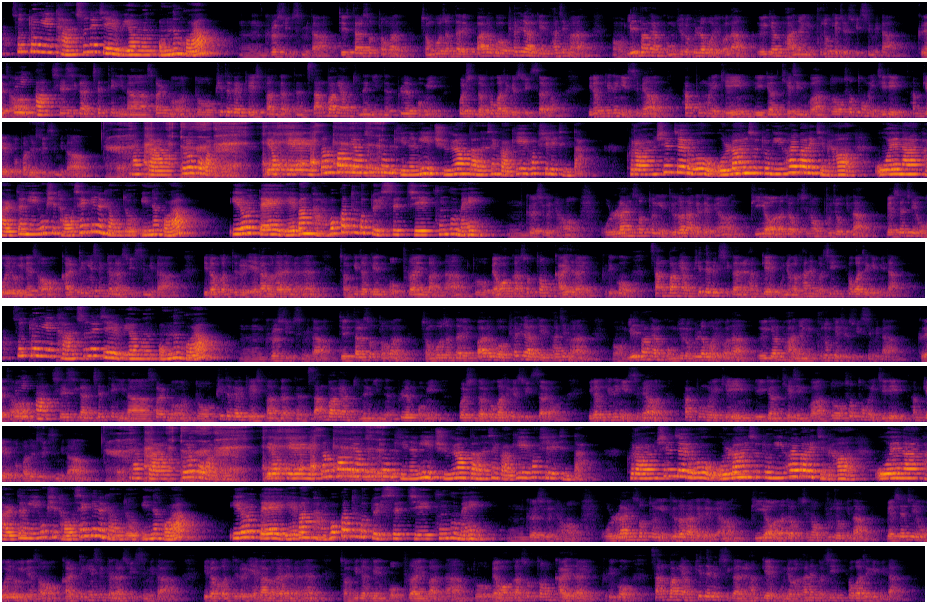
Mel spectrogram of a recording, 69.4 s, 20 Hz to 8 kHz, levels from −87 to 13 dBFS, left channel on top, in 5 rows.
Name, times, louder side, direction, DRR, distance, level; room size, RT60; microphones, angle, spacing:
voice 1, 0.2-3.1 14.1-14.5 29.6-31.2 31.7-36.5 37.2-44.3 45.1-48.8, left 1 dB, 75° left, -1 dB, 1.1 m, -20 dB
voice 2, 3.5-6.0 6.3-8.8 9.2-13.4 13.7-14.3 14.7-20.4 20.7-22.2 22.7-23.8 24.1-29.0 49.2-54.6 54.9-58.1 58.5-60.2 60.6-64.9 65.2-68.9, equal, 50° left, -3 dB, 2.5 m, -31 dB
sound 1, 28.2-28.4 29.2-33.7, left 2 dB, 10° left, 0.5 m, -29 dB
7.3 x 4.6 x 3.6 m, 0.80 s
head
